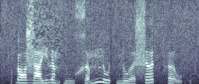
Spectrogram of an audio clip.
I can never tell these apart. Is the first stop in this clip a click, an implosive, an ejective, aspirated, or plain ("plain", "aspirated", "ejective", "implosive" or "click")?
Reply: implosive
